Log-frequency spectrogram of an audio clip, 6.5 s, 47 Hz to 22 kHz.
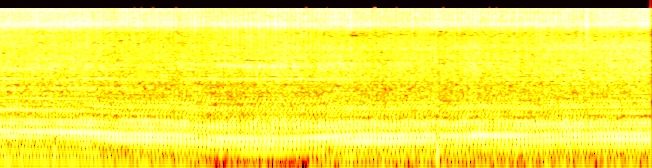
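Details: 1963 MTD Lawn Flite lawn tractor after ignition rebuild, mowing: steady hard-revving drone sitting higher than it should under load; overspeeding, owner says throttle and governor aren't right, had to throttle all the way down.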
